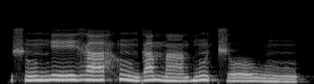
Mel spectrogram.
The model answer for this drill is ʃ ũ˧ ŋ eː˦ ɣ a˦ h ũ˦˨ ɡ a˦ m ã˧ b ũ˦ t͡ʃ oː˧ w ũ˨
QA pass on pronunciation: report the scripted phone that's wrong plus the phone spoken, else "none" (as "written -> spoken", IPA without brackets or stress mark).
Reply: none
